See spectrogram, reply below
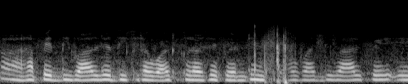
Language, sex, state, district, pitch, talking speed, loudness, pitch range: Hindi, female, Bihar, Bhagalpur, 210 Hz, 265 wpm, -16 LUFS, 200-215 Hz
